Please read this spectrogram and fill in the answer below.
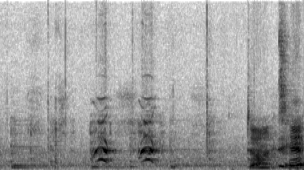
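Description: Electronic baby toy playing a recorded dog bark: two short barks about a third of a second apart, then a sharp click near the end as the plastic toy is knocked over.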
